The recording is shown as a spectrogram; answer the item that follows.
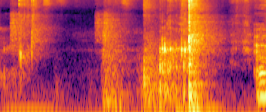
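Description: A dog making a brief sound near the middle, with a sharp click.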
